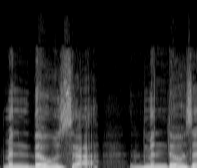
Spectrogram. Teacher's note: The name has the second syllable stress.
